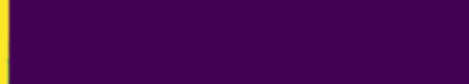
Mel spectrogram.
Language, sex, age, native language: Icelandic, male, 12, Icelandic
